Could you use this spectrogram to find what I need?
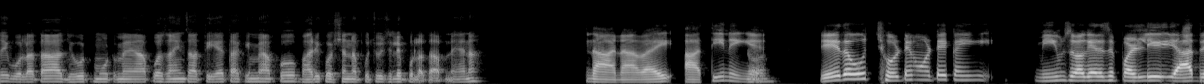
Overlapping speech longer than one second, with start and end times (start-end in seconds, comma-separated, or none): none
